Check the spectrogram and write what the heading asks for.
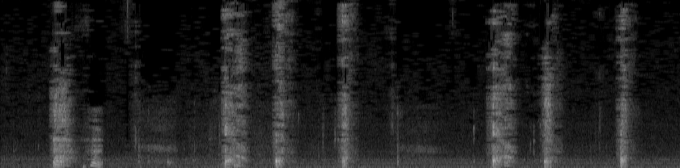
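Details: Persistent, non-stop cough (ASMR recording): about eight dry cough bursts in under seven seconds, some paired, over a faint steady hum.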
